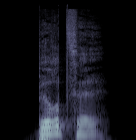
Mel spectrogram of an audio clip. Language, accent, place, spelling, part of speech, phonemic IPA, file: German, Germany, Berlin, Bürzel, noun, /ˈbʏʁt͡sl̩/, De-Bürzel.ogg
- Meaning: 1. rump, hindquarter of a bird 2. tail (of a bear, badger, boar)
